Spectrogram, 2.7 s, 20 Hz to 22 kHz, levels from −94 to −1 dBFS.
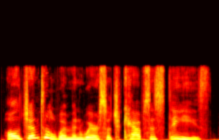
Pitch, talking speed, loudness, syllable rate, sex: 285 Hz, 155 wpm, -16 LUFS, 4.5 syllables/s, female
